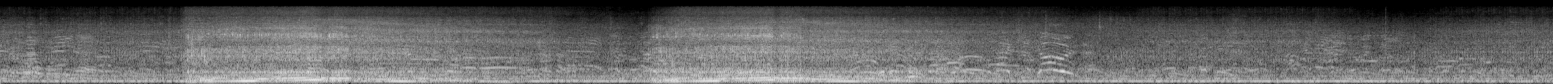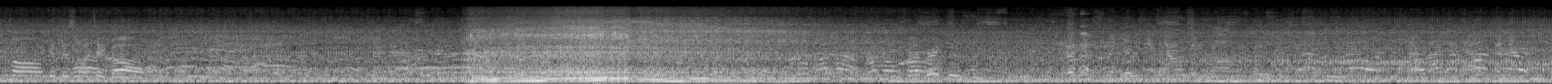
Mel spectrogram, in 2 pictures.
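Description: A vehicle engine revved three times, each rev rising and falling in pitch over about two seconds, over the steady running of idling engines. A crowd's voices chatter throughout.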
